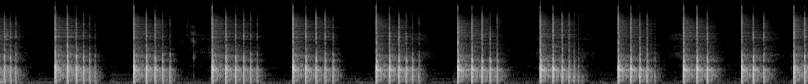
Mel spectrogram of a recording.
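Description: Wooden bat mallet tapping the face of a new, unoiled Gray-Nicolls Alpha Gen 1.0 English willow cricket bat in a tap-up test to find its hitting area. The taps come in short rapid flurries, a little over one flurry a second, each strike a ringing wooden knock.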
